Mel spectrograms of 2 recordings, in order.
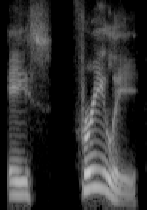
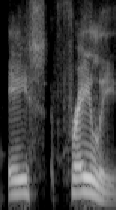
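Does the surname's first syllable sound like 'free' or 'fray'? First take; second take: free; fray. First: The surname's first syllable sounds like 'free'. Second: The surname's first syllable sounds like 'fray'. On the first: The speaker calls it wrong. "but apparently that is incorrect" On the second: The speaker calls it right. "if it's Fraley rather than Freely"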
